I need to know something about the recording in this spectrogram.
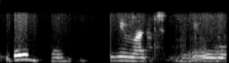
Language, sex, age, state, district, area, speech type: Bengali, male, 18-30, West Bengal, Nadia, rural, conversation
